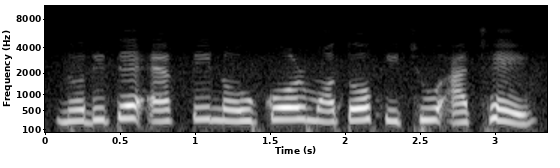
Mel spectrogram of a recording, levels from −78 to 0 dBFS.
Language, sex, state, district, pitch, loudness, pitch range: Bengali, female, West Bengal, Alipurduar, 275 Hz, -14 LUFS, 260-295 Hz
